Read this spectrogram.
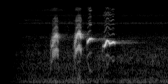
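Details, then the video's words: Sooty-headed bulbul singing actively: a short phrase of two buzzy, broad chirps, a quick sharp note, then a slurred whistle that falls and trails off, over quiet background hiss. "burung kutilang gacor"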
